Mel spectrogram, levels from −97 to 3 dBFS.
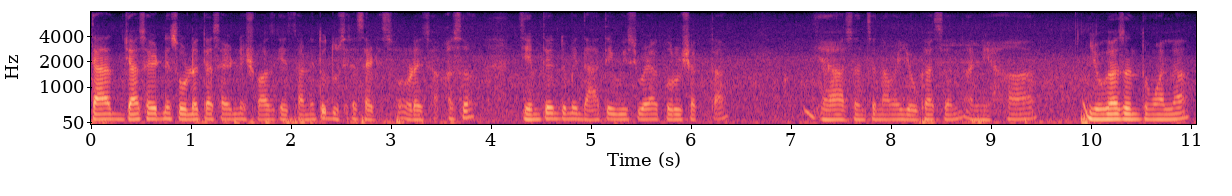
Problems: constant background noise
